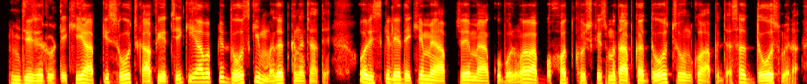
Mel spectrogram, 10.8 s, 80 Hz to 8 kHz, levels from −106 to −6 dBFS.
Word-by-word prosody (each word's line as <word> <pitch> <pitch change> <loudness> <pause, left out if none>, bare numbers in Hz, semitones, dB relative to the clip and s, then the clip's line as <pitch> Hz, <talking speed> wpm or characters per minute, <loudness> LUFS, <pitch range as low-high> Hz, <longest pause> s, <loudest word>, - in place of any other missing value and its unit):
जी, 110 -2 -1
ज़रूर। 100 0 -1
देखिए 115 +7 -1
आपकी 135 +2 0
सोच 140 +1 0
काफ़ी 105 - 0
अच्छी 100 +5 -4
है 125 - -2
कि - - -2
आप 150 0 +4
अपने 160 +1 -1
दोस्त 120 +3 +2
की 165 - +1
मदद 115 +1 +2
करना 95 0 -2
चाहते - - -7
हैं, - - -13 0.4
और 140 - +7
इसके 125 +3 -1
लिए 120 -2 +2
देखिए 110 +5 0
मैं 120 -3 +2
आपसे 100 +4 0
मैं 110 -3 0
आपको 95 0 -3
बोलूँगा - - 0
आप 120 - +2
बहुत 120 +2 -1
खुशकिस्मत 105 -2 -3
आपका - - +3
दोस्त 145 0 +2
जो 115 - -3
उनको 100 -2 -2
आपके - - -4
जैसा 145 - -1 0.2
दोस्त 105 +2 +4
मिला। - - -5
115 Hz, 205 wpm, -25 LUFS, 105-135 Hz, 0.4 s, और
